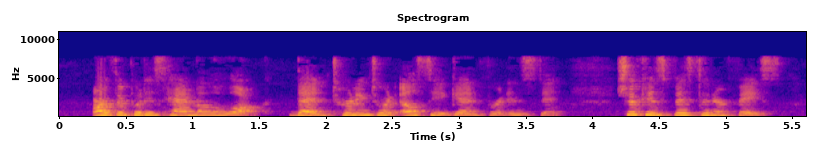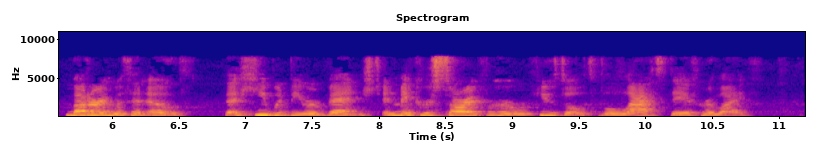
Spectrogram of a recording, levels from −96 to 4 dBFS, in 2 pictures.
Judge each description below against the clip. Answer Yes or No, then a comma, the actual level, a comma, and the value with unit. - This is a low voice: No, high, 230 Hz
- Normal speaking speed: No, fast, 235 wpm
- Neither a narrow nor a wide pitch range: Yes, average, 4.3 semitones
